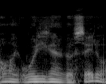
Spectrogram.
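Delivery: put-on worked-up eagerness. Retelling a coworker's reaction on seeing a long-lost father: imitating a coworker's excitement. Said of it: "she got all excited".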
